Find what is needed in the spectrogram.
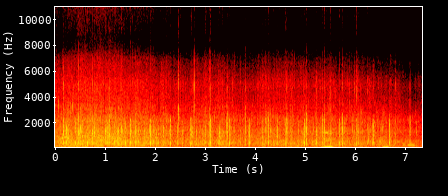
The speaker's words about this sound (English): All right, guys. Awesome. Big round of applause.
